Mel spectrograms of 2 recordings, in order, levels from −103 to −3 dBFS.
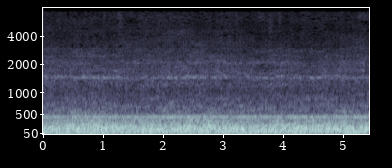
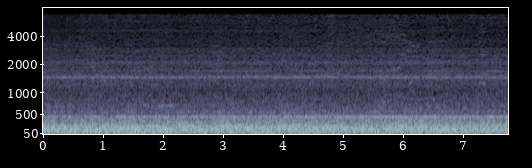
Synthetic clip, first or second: first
